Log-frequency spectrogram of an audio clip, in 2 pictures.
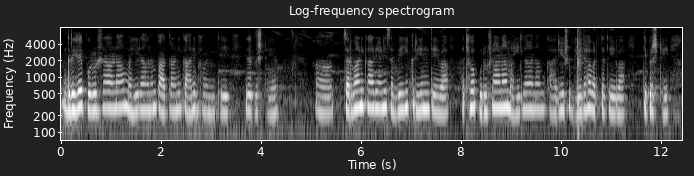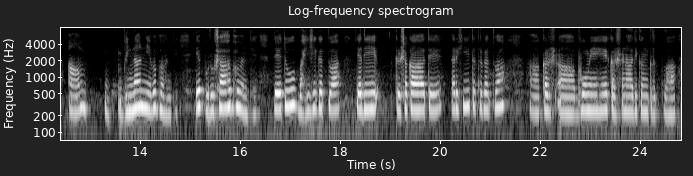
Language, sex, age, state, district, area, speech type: Sanskrit, female, 18-30, Karnataka, Bangalore Rural, rural, spontaneous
